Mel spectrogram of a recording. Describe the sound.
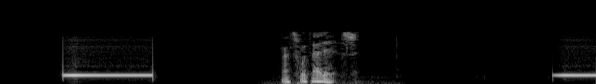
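A German telephone ringing tone on an overseas call to Hamburg, Germany, a steady single-pitched tone lasting about a second, returns after a long pause, with a brief spoken remark in the silence between the two rings.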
